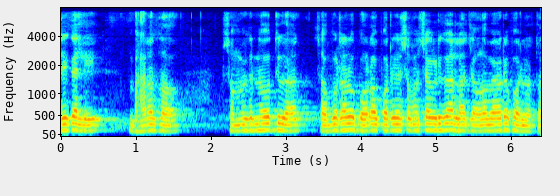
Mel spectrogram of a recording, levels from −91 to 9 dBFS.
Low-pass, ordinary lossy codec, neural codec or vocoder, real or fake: 7.2 kHz; none; codec, 44.1 kHz, 7.8 kbps, DAC; fake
